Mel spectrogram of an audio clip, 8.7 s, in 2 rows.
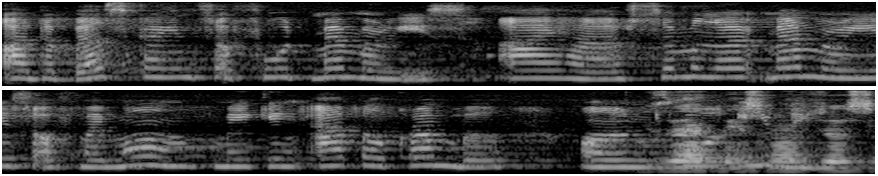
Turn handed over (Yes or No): Yes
